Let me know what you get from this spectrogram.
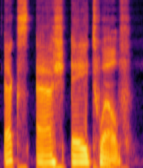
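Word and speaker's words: X Æ A-12: The A is pronounced Ash, but it's X Ash A12.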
